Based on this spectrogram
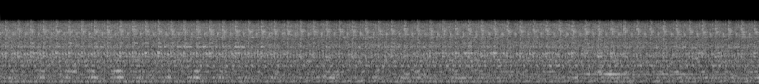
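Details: Peugeot 206 CC S16 after replacing hydraulic lifters and fitting new timing and accessory belts, first start: quick, even light ticking nearly four a second over thin, hissy idle; new lifters ticking while oil pressure builds.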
